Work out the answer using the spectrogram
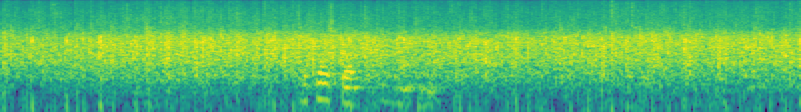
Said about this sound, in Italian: E credo che anche questo applauso che ascoltate, che vedete se guardate la nostra diretta streaming, sia a dimostrare che questo è un punto dal quale non si può prescindere.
